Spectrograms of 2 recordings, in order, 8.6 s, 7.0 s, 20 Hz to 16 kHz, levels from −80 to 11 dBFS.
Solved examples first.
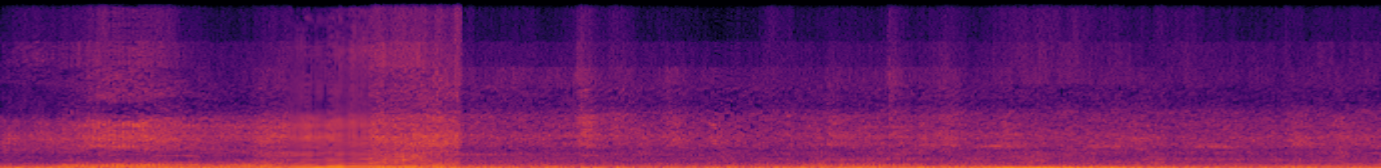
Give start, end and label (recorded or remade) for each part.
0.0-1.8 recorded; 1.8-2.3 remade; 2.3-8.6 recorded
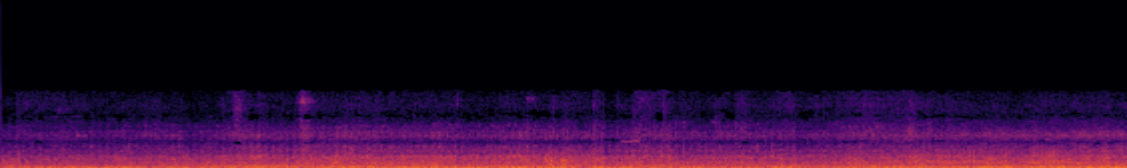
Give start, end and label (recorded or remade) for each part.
0.0-3.2 recorded; 3.2-5.9 remade; 5.9-7.0 recorded

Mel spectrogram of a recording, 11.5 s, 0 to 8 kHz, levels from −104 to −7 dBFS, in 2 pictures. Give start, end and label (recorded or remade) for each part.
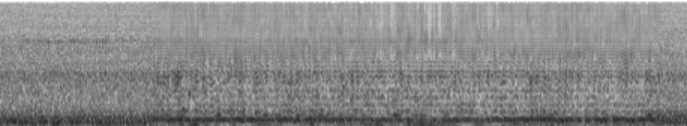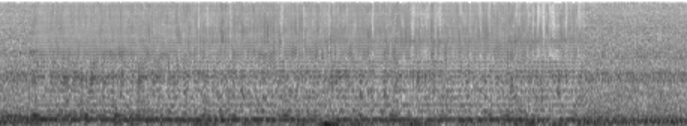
0.0-1.3 recorded; 1.3-5.5 remade; 5.5-6.0 recorded; 6.0-10.6 remade; 10.6-11.5 recorded

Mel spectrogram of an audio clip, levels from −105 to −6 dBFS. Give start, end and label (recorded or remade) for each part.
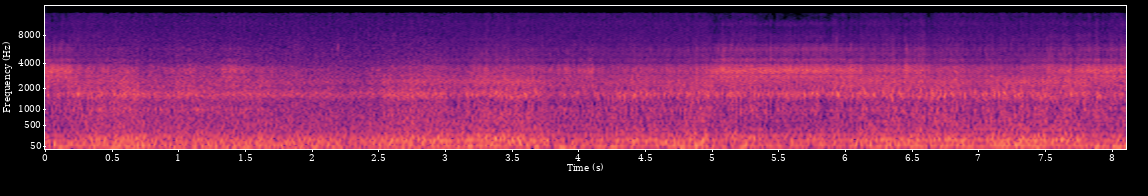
0.0-0.4 remade; 0.4-3.0 recorded; 3.0-8.1 remade

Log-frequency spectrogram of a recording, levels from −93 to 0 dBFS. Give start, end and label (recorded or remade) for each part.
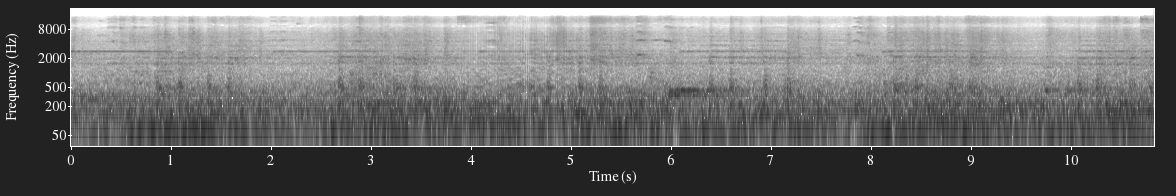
0.0-3.9 recorded; 3.9-5.0 remade; 5.0-10.8 recorded

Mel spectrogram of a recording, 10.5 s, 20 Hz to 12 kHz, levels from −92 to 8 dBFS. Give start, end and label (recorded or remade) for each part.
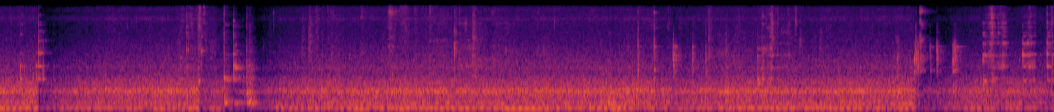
0.0-0.7 remade; 0.7-1.8 recorded; 1.8-10.5 remade

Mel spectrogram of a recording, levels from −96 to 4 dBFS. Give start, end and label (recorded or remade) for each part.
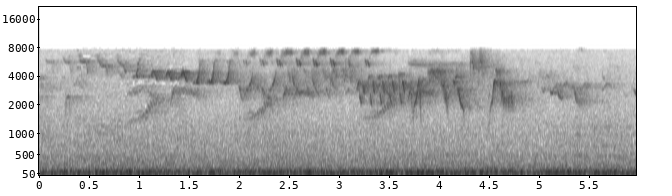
0.0-6.0 recorded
